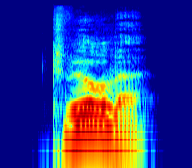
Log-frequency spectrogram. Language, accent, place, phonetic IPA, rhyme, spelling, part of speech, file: German, Germany, Berlin, [ˈkvɪʁlə], -ɪʁlə, Quirle, noun, De-Quirle.ogg
- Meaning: nominative/accusative/genitive plural of Quirl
